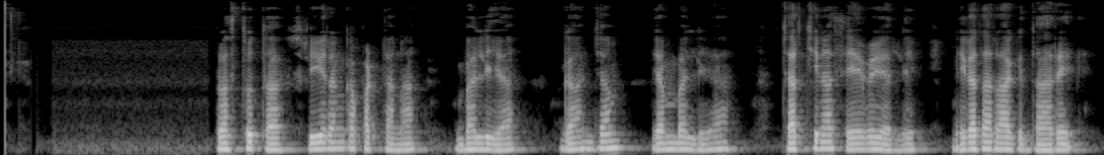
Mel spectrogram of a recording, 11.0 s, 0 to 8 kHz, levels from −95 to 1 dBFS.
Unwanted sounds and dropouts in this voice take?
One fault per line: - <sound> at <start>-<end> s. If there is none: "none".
none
